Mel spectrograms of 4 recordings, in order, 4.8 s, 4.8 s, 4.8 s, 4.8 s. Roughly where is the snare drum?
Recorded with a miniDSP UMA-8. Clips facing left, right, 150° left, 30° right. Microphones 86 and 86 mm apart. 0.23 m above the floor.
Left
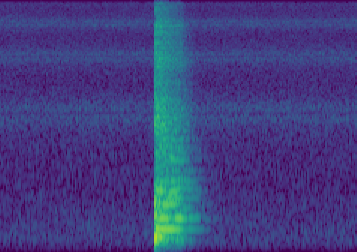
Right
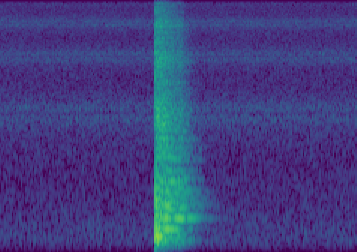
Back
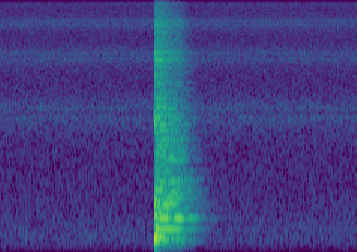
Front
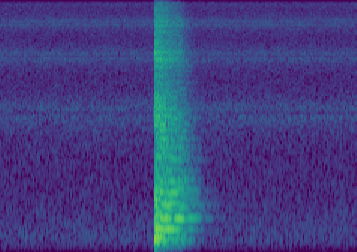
Left.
